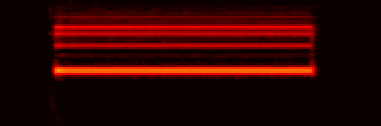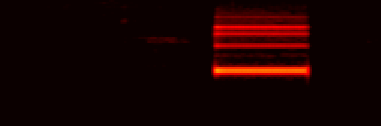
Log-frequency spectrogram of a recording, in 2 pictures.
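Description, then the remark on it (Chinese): A steady electronic phone ringback tone of a call being placed to the caller's husband sounds twice, first a long buzzing burst, then after a pause a shorter one, loud and clear with no voices. “现在我要给我老公打电话了哟”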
